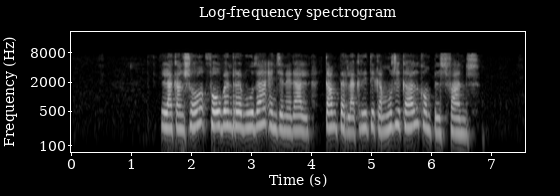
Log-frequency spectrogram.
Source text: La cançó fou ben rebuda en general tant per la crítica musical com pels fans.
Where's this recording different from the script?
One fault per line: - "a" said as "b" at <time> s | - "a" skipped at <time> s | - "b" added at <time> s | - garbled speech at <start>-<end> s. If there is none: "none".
none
